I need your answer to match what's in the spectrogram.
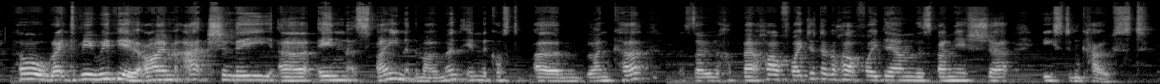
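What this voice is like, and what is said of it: English accent. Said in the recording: “as you can tell by the accent, yes, I'm from the other side of the pond. My home normally is in England.”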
